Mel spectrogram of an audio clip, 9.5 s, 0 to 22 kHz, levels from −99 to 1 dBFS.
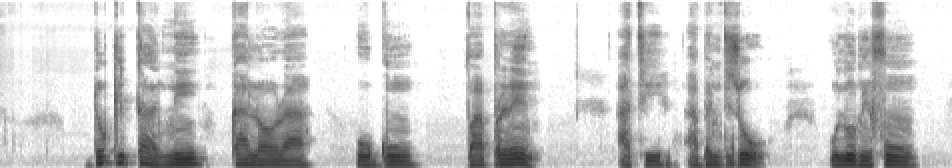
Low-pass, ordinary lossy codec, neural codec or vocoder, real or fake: none; none; none; real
